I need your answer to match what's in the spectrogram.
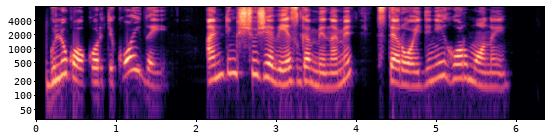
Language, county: Lithuanian, Utena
